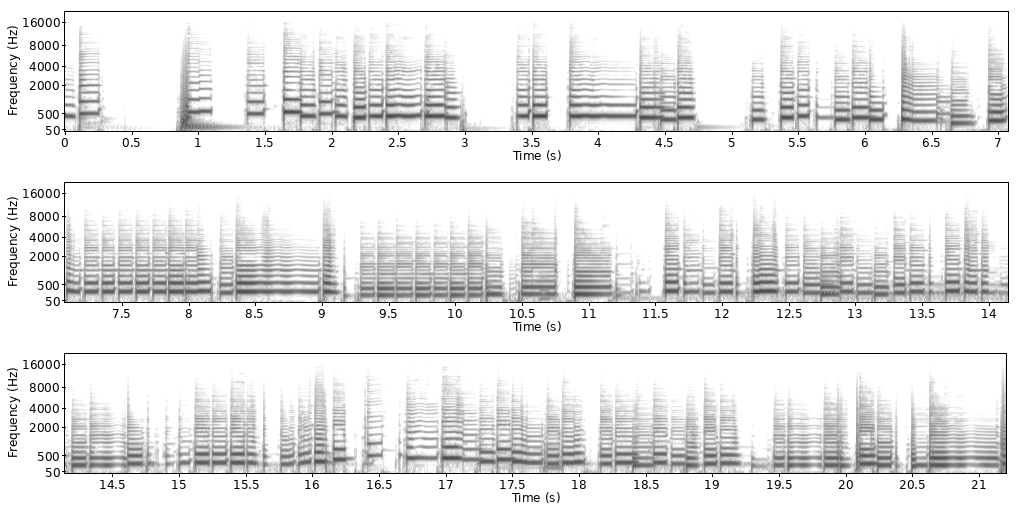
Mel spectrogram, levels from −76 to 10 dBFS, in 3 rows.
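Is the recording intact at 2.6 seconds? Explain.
Yes, the music plays through cleanly at 2.6 seconds, with no dropout, click, distortion or other fault at that moment.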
